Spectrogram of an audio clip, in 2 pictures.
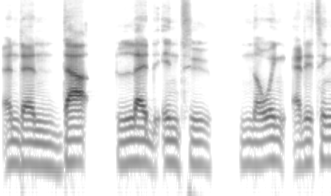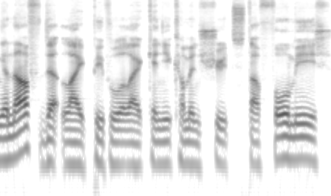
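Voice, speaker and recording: Low, smooth-voiced man in his thirties. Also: little pitch movement, normal speed, no echo, studio quality. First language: French. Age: 30s. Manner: chatty, rambling, many fillers. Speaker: guest, creative director. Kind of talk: casual interview.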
